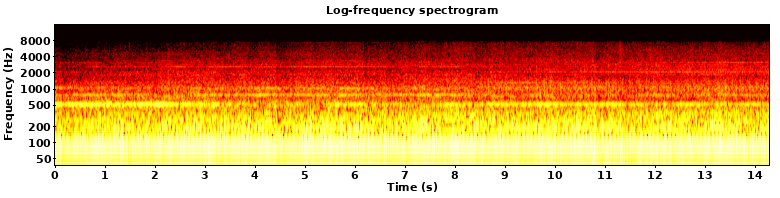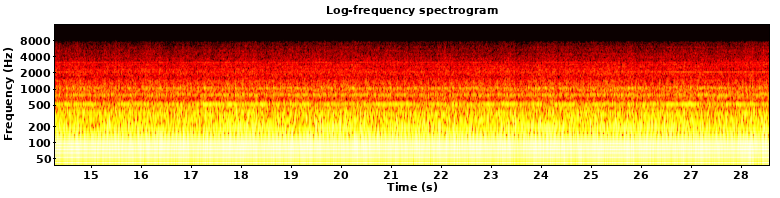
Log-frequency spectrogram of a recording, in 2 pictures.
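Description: John Deere 4700 self-propelled sprayer's diesel engine running steadily as the machine drives through the field, a constant low hum with steady tones above it, heard from outside the cab.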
